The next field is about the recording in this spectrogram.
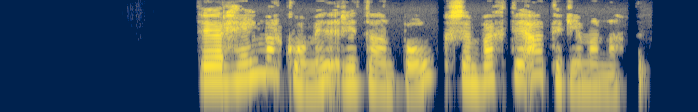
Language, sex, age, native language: Icelandic, female, 50-59, Icelandic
